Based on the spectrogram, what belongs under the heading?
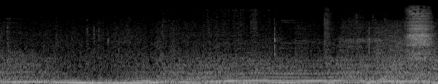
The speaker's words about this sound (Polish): I znowu jeździmy samochodem, słuchajcie.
